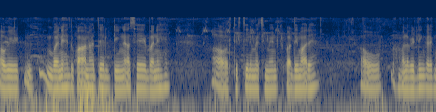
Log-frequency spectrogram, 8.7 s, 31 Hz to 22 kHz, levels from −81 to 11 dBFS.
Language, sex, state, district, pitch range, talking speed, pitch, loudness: Chhattisgarhi, male, Chhattisgarh, Rajnandgaon, 120-130 Hz, 165 wpm, 125 Hz, -20 LUFS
